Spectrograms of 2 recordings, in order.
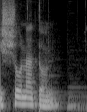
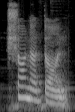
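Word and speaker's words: সনাতন: But the pronunciation of the word happens to be Shonaton. Sanatan. Shonaton.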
